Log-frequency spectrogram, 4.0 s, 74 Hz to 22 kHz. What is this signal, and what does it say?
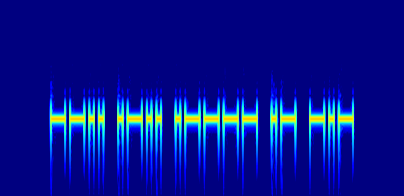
Morse code, heard as a keyed tone, about 25 wpm, 700 Hz. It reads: ZL1AK
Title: DXCC-100 Call Signs - 5 Characters - Repeated 3x - 25wpm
